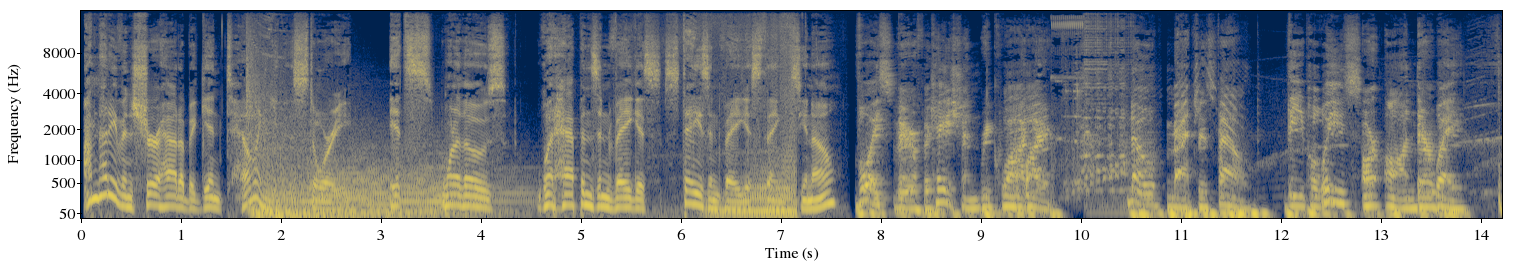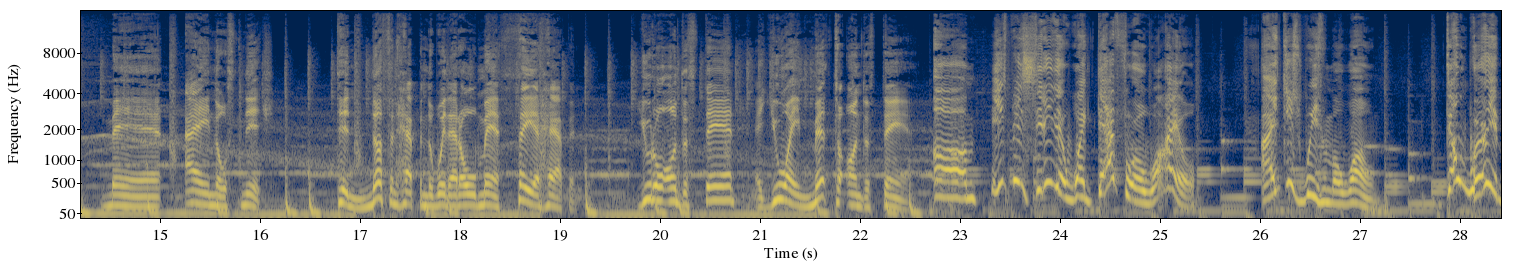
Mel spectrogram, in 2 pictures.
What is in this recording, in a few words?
Character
